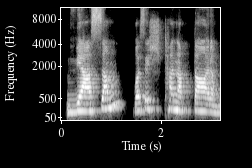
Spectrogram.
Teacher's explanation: So again, the Anuswara is followed by V. So it will become V itself.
